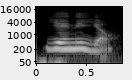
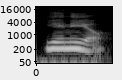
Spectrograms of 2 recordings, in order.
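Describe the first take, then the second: No difference in how they are said.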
